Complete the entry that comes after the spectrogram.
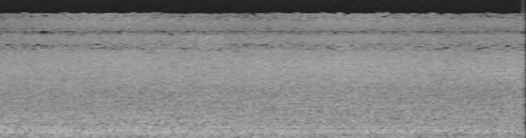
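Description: Passenger train's carriages rolling slowly past: a steady low rumble of wheels on rails.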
